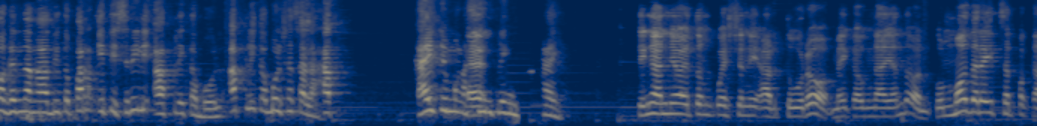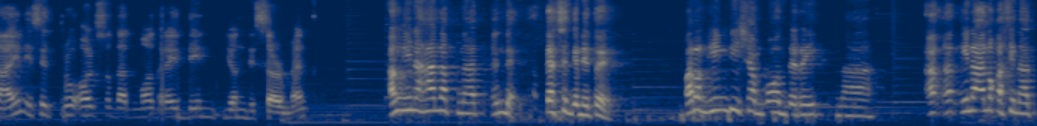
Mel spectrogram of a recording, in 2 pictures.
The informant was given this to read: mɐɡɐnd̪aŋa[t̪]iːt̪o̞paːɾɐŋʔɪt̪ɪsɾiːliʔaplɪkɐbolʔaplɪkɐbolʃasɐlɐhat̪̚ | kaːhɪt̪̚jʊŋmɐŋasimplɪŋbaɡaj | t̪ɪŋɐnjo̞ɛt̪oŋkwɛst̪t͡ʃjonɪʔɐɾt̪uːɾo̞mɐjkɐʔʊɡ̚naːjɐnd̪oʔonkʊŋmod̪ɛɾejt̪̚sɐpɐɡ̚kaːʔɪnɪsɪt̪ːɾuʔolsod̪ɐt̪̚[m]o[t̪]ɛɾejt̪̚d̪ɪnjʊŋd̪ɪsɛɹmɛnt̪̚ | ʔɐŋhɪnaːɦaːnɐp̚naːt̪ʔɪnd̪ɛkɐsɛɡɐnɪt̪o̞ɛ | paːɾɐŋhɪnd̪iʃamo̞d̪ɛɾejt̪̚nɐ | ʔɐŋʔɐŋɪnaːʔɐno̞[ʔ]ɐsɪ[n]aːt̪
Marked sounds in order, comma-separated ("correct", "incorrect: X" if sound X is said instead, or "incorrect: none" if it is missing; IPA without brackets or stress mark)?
incorrect: d̪, correct, incorrect: d̪, incorrect: k, correct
